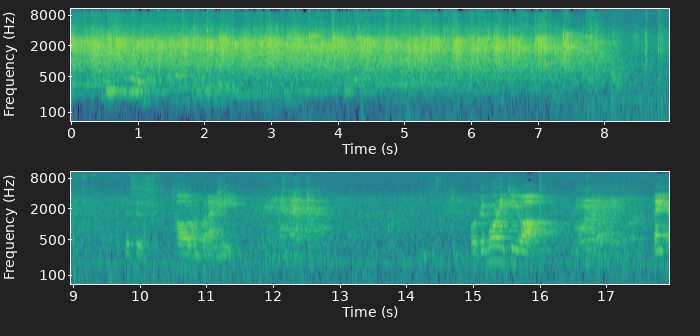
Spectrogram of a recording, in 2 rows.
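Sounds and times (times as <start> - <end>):
congregation at a morning service applauding a guest speaker: 0.0 - 8.6
laughter: 11.8 - 13.1
speech: 15.3 - 16.1, 17.7 - 17.9.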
